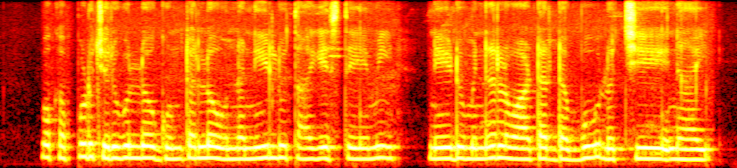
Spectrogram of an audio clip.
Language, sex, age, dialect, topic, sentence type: Telugu, female, 56-60, Southern, agriculture, statement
